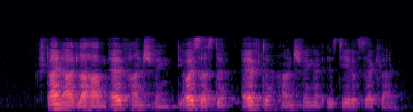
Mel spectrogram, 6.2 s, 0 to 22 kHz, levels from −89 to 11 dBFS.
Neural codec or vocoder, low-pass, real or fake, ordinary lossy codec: none; 5.4 kHz; real; AAC, 24 kbps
